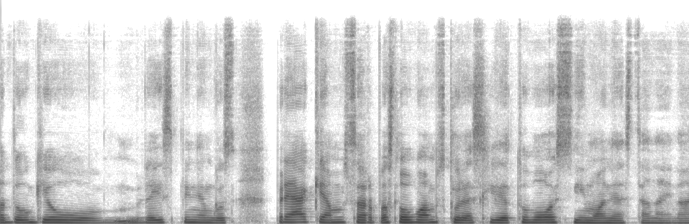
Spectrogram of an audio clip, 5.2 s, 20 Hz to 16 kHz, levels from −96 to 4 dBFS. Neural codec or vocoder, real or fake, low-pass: codec, 44.1 kHz, 7.8 kbps, DAC; fake; 14.4 kHz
